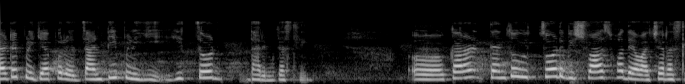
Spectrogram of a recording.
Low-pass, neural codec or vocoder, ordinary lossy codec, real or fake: none; none; none; real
